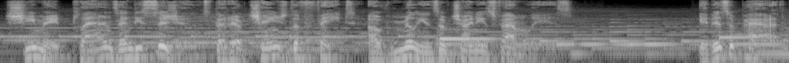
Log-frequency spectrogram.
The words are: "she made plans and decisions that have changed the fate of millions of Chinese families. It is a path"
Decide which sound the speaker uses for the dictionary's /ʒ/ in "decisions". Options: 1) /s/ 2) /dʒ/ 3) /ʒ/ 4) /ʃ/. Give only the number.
3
